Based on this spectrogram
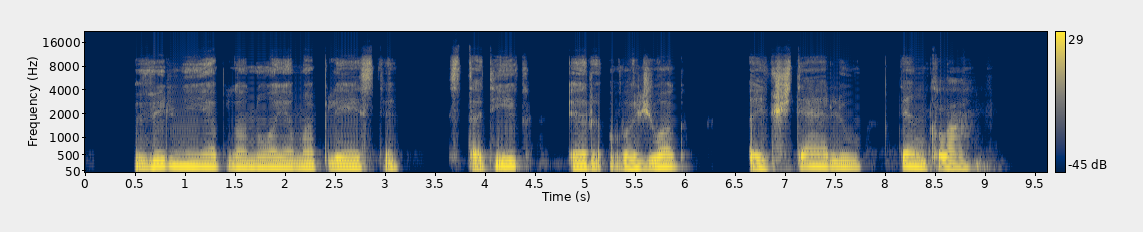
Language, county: Lithuanian, Kaunas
